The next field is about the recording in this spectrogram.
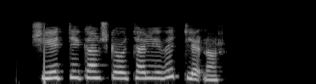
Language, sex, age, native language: Icelandic, female, 40-49, Icelandic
